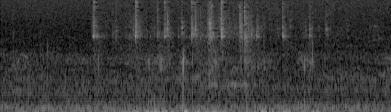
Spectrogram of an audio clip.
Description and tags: Gate Chains
These are the metal chains that go cling cling.
chains, gate, metal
